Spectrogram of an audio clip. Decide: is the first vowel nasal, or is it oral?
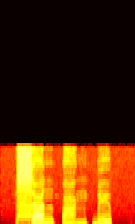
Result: oral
